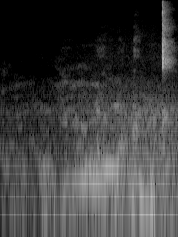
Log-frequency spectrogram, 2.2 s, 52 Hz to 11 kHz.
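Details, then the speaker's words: Super General single-door mini fridge, R600a compressor on power-up: low strained hum for about a second, then a sharp click as the overload protector trips; compressor fails to start, PTC relay and overload to be checked. "here you can hear the noise this is the problem this is the complaint now we have to check actually it is overload uh that's mean protector it is uh going up because of that is making noise"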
